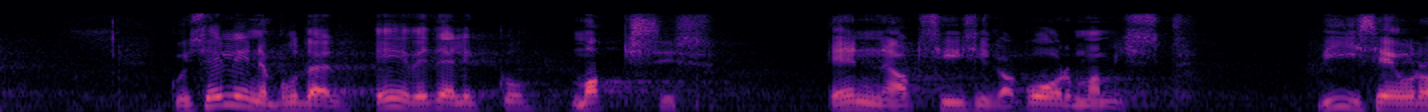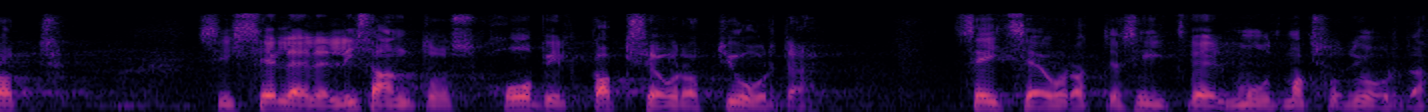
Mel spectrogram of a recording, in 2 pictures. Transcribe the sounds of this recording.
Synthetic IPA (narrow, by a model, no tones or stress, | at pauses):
kujse̞lʲːine̞pud̪e̞le̞ːve̞d̪e̞likːˑumɑksis | e̞nːe̞ɑksiːsiɡ̥ɑko̞ːrmɑmist̪ | viːse̞wɾo̞t̪ˑː | siːsːe̞lːe̞le̞lisɑnd̪̥usho̞ːbilt̪̚kɑkse̞wɾo̞t̪ˑːjuːrd̪̥e̞̰ | se̞jt̪see̞wɾo̞t̪ːˑjɑsiːt̪ve̞ːlmuːd̪mɑksud̪̥juːrd̪̥e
